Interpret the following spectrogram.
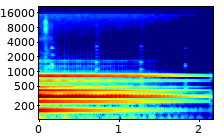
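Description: The last chord of the closing music, held and ringing like a bell, slowly fading out.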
